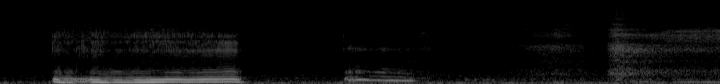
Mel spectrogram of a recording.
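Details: Snoring: two loud, low, rattling snores on inhalation with quieter breaths between, in a quiet room.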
